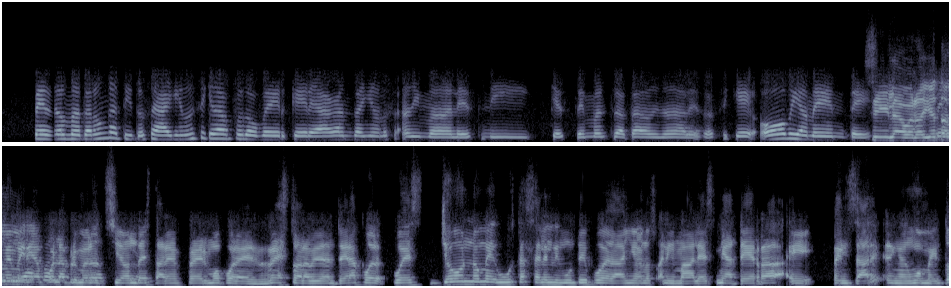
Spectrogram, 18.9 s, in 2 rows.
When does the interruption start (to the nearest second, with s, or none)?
9 s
